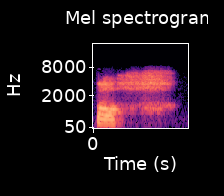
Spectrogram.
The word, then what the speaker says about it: boc: So the word for a goat is spelt B-O-C and it's pronounced boch.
